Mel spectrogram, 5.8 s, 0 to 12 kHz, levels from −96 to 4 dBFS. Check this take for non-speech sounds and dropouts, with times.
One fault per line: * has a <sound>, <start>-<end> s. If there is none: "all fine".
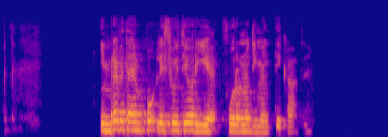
all fine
